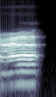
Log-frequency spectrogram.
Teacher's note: آپ نے اس فرق کو سیکھنا ہے کہ آ کی آواز بالکل گلے سے جب نکلتی ہے بالکل سیدھی آواز نکلتی ہے آ، لیکن عین کی جو آواز ہے یہ تھوڑا خم لے کر نکلتی ہے. گلے کو تھوڑا خم دینا پڑتا ہے، نچوڑنا پڑتا ہے، گھمانا پڑتا ہے تھوڑا سا، تو پھر عین کی آواز ہوگی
